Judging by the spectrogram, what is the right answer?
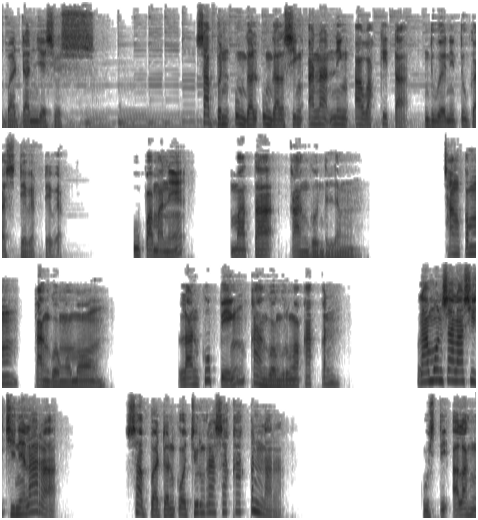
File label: good news jawa indramayu, javanese bible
